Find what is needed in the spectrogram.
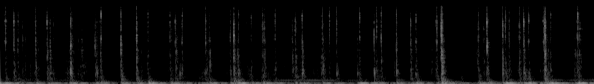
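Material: Plastic.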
